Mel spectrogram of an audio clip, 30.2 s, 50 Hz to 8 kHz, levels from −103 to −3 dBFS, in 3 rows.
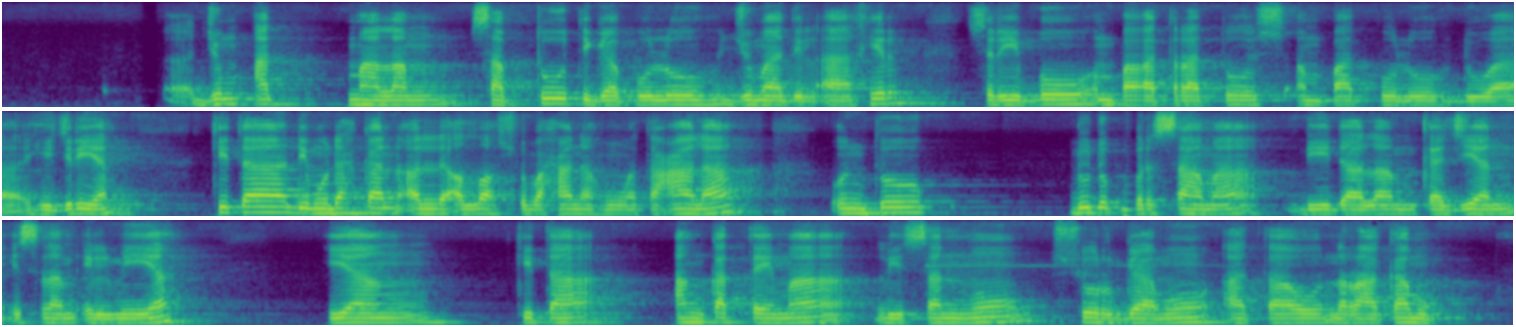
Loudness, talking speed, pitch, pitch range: -20 LUFS, 65 wpm, 130 Hz, 120-135 Hz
